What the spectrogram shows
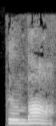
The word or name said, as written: gumbah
